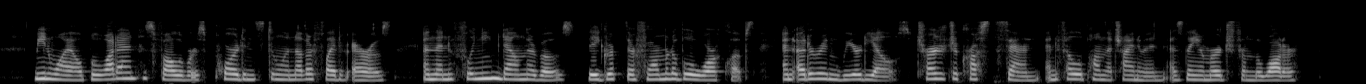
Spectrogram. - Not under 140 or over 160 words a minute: No, average, 190 wpm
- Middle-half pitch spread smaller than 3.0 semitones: Yes, narrow, 2.6 semitones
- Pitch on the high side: Yes, high, 225 Hz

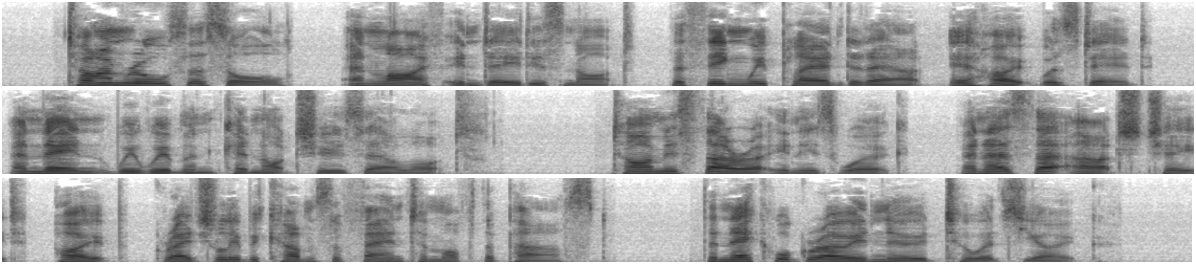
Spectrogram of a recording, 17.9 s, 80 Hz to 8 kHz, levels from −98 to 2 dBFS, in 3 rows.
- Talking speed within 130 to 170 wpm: No, average, 180 wpm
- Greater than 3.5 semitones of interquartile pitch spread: No, average, 2.8 semitones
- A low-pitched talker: No, medium, 160 Hz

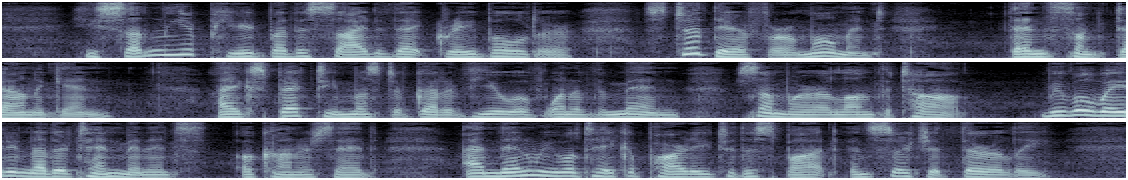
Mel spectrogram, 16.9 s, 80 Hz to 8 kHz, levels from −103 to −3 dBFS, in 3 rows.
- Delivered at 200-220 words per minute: Yes, fast, 205 wpm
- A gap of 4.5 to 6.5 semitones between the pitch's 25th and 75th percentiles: No, average, 4.1 semitones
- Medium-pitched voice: Yes, medium, 145 Hz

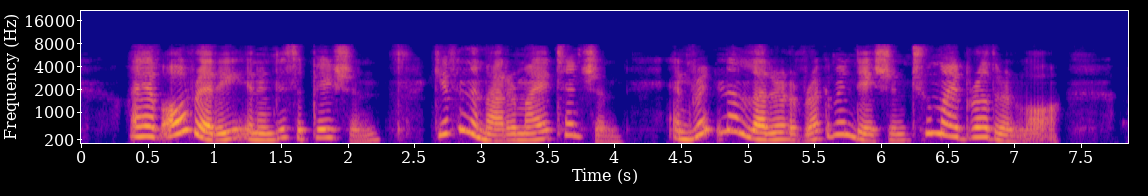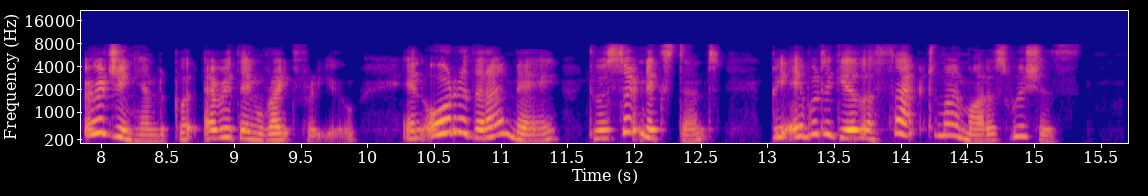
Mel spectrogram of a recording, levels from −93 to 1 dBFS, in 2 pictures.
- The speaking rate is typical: Yes, average, 180 wpm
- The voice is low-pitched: No, very high, 250 Hz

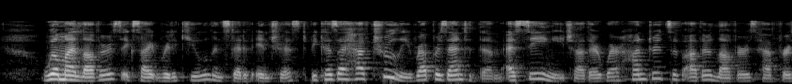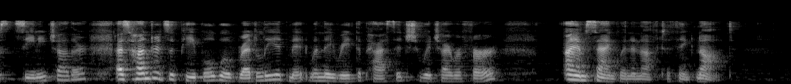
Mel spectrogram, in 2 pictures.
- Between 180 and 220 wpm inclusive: Yes, average, 195 wpm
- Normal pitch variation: No, wide, 7.2 semitones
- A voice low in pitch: No, medium, 180 Hz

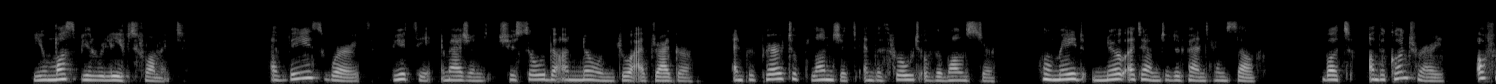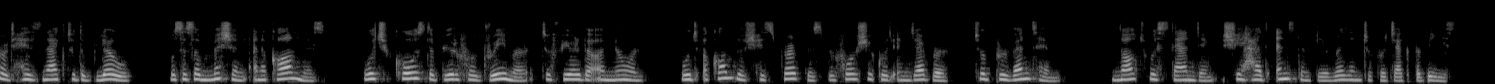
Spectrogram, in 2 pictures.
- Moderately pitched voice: No, high, 210 Hz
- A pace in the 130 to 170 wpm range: Yes, average, 160 wpm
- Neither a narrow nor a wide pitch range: Yes, average, 3.8 semitones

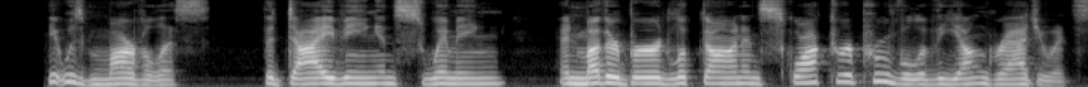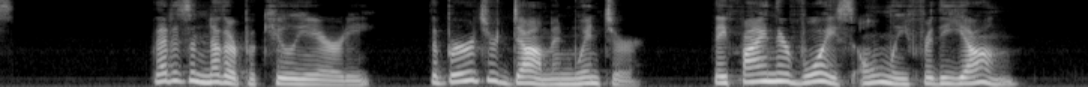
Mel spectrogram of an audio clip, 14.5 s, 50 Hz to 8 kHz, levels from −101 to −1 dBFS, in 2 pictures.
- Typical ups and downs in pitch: Yes, average, 3.8 semitones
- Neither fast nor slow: Yes, average, 155 wpm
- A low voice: No, high, 190 Hz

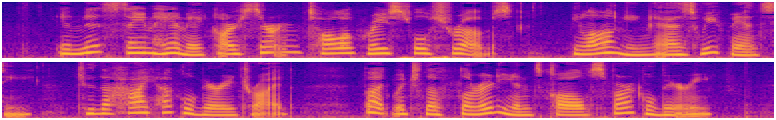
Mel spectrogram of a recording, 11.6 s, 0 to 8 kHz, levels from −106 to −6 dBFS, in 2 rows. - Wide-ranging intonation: Yes, wide, 6.6 semitones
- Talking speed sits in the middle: No, slow, 125 wpm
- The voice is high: Yes, high, 240 Hz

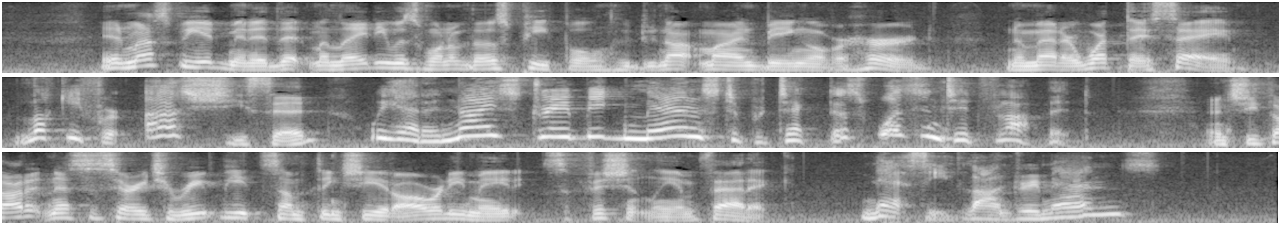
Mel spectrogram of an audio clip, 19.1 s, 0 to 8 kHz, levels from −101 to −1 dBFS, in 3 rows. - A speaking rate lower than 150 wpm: No, average, 175 wpm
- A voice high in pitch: No, medium, 145 Hz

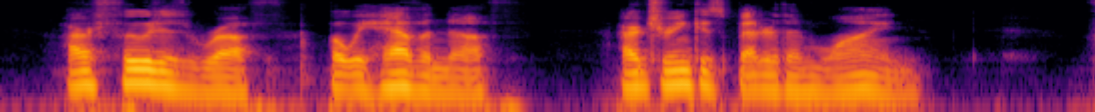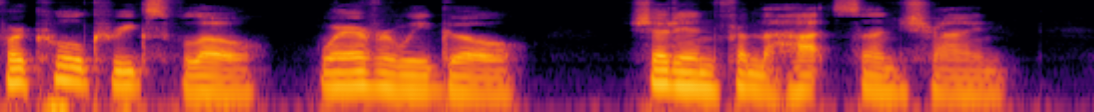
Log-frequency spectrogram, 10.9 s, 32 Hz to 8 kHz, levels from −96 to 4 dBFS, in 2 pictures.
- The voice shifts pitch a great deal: No, average, 4.1 semitones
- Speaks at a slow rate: Yes, slow, 130 wpm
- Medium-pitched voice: No, low, 100 Hz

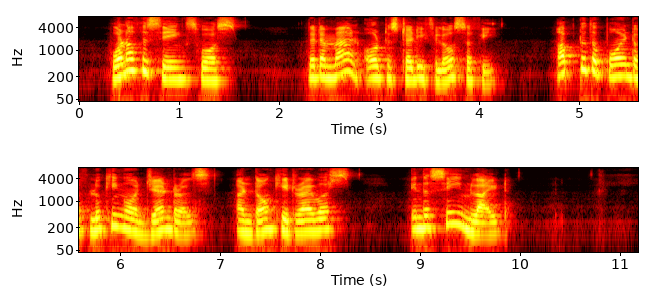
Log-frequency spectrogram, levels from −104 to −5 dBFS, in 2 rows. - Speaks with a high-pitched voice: No, medium, 180 Hz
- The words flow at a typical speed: Yes, average, 150 wpm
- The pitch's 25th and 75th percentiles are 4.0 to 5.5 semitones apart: Yes, average, 4.4 semitones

